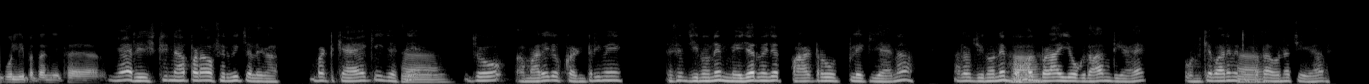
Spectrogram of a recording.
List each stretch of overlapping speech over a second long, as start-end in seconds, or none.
none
